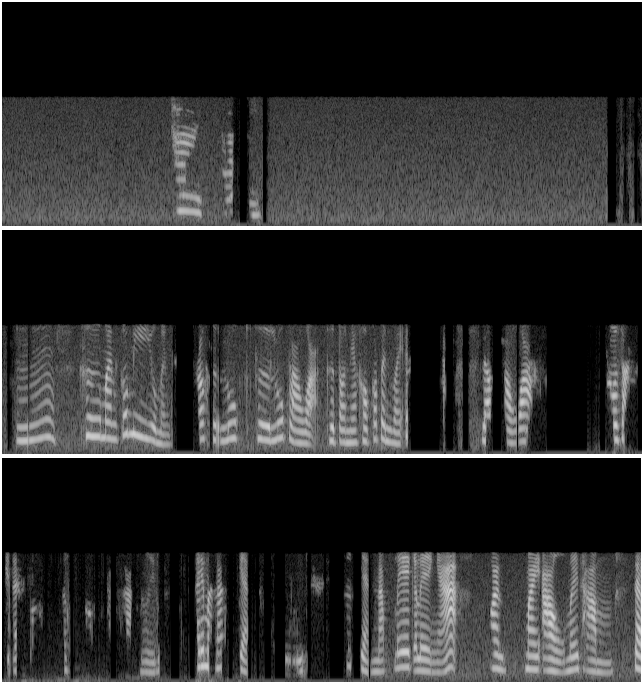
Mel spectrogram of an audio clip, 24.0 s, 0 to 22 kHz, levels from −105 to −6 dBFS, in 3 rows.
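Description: Speech, band-limited to telephone width with nothing above 4 kHz, which fits a G.711-style call codec, and marred by speech suppressed in double talk. The talker dips by roughly 30 dB for about a tenth of a second between 2.88 and 3.11 s, barely sags by about 5 dB at 8.33 s, drops by about 40 dB across much of 10.12 to 10.77 s, and from 13.09 to 20.66 s is pulled down by up to about 40 dB for some five seconds in total. The likely cause is the echo canceller facing both parties talking at once: unable to tell the local voice from loudspeaker echo, it attenuated everything. Background gated by the echo canceller appears as the room tone falling away by about 36 dB from 7.59 to 8.01 s and by about 37 dB from 14.98 to 15.21 s, then springing back. Here the canceller clamped the microphone hard while the loudspeaker played and released it once it let go. The other side's voice leaking through shows up as a faint scrap about 25 dB under the talker between 10.56 and 10.73 s, and as a brief burst at 13.03 to 13.10 s only about 5 dB below the talker. 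This is likely loudspeaker playback reaching the microphone, with the canceller failing to subtract all of it before it entered the outgoing signal.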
